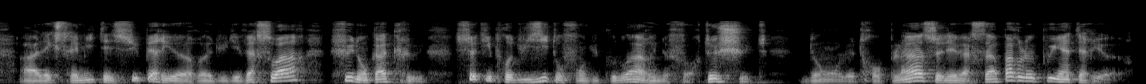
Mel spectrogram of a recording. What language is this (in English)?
French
